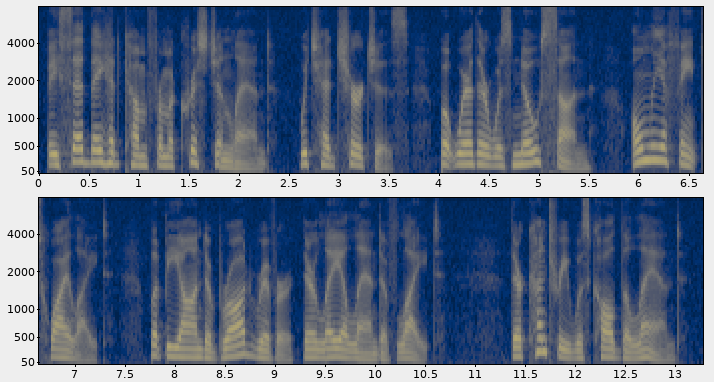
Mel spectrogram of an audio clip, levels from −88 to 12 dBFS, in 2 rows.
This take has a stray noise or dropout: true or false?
false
